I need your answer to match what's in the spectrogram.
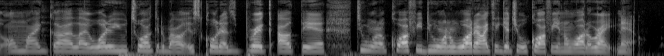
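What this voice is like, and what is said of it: Put-on New York accent. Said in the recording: “You know, I could do a New York accent like this”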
